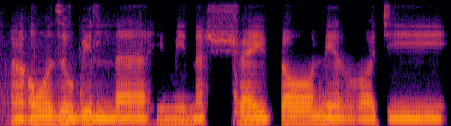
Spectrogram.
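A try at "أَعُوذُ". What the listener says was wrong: Tidak huruf zai ya, Zal. A'udzu billah. Bukan a'udzu. Ya, ujung lidahnya ada di ujung gigi seri bagian atas. Tapi bukan ke bot juga, bukan a'udzu. A'udzu. Ya, tekan lunak Umi.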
